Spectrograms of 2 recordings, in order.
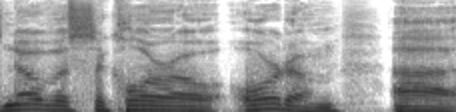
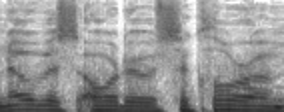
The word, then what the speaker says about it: Novus Ordo Seclorum: years but now it's Novus a chloro ordem new order of the ages excuse me I said it wrong Novus Ordo seclorum you new order of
